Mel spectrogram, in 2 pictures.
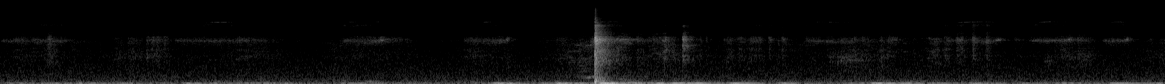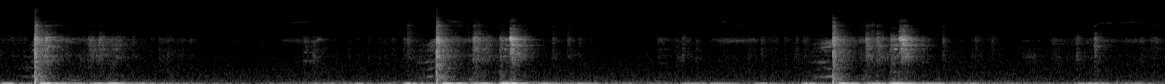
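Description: A man breathes sharply with each punch.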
